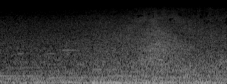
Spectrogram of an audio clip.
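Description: A waterfall in the video game Sonic Frontiers produces a steady, dense rushing roar of falling water, continuous and even throughout with no voices over it.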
